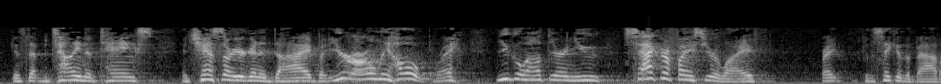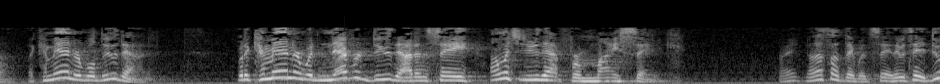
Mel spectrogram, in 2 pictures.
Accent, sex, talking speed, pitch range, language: American, male, 220 wpm, 145-215 Hz, English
